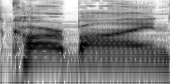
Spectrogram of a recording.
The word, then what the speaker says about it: carbine: do today uh Steve it's carbine said like spine oh pronouncing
